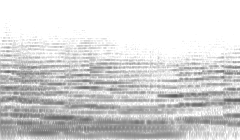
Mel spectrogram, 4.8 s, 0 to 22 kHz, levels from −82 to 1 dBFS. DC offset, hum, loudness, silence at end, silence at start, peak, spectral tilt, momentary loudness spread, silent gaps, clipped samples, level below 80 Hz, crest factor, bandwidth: under 0.1%; none; -36 LUFS; 0 s; 0 s; -20 dBFS; -4 dB/octave; 7 LU; none; under 0.1%; -70 dBFS; 16 dB; 17 kHz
